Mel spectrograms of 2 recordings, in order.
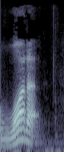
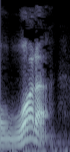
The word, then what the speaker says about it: What: 第二点呢，就是阿丽说的第二句话里面，刚开头的两个字啊，What a 要念作 What。 What 是怎么变成的呢？首先把 H 拿掉不念，WH 的字呢，H 不要念就对了。再来是 T 要连在一起念，并且软一点，念作 What。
